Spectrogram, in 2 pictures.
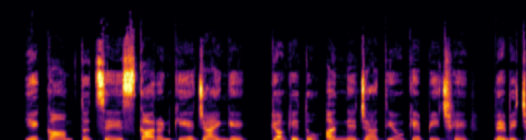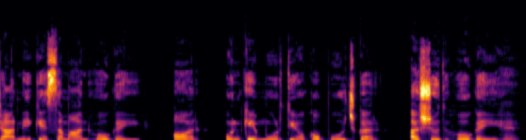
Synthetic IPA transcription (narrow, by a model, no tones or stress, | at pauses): jeːkaːmt̪ʊd͡ʒseɪskaːɾəɽ̃kied͡ʒaːẽːŋɡe | kjõːkit̪uʔɐnjəd͡ʒʱaːt̪ijõkepiːt͡ʃʰe | ʋjɐbɪt͡ʃaːɾnikesɐmaːnɦoɡɐi | ɔːɾ | ʊnkimuːɾt̪ijõkopuːt͡ʃʰkəɾ | ɐʃʊd̪ʱɦoɡɐiɦɛː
